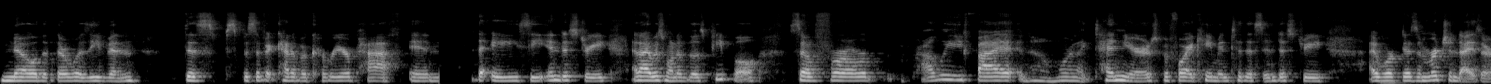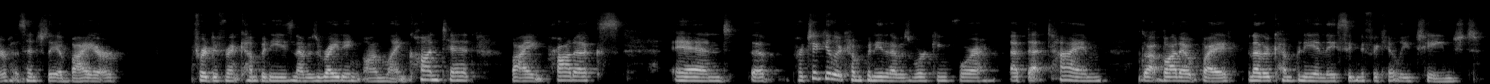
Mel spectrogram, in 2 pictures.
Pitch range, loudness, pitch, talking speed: 165-180 Hz, -25 LUFS, 175 Hz, 160 wpm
